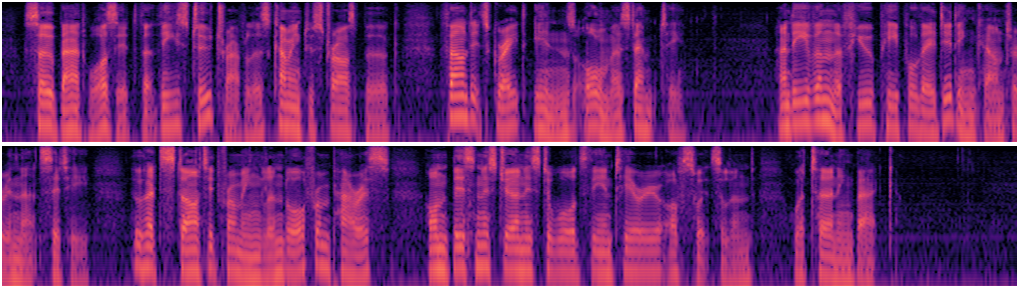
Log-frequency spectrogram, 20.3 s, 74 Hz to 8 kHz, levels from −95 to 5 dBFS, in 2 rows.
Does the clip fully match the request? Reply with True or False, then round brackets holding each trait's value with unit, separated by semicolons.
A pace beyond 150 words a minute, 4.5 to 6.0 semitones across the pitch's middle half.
False (140 wpm; 5.2 semitones)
